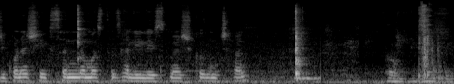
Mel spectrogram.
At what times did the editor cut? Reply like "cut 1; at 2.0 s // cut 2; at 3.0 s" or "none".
cut 1; at 3.2 s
